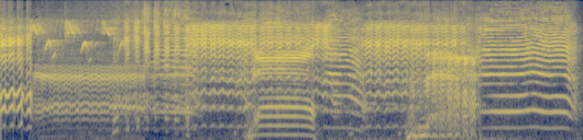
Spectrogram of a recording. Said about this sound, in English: All the goats.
